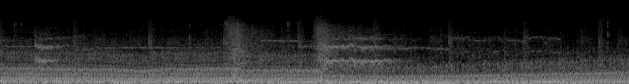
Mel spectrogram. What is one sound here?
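A game car engine's revs drop as the car slows for a turn.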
